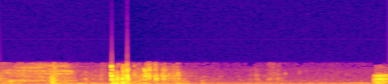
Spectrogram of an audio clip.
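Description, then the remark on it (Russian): A few muffled footsteps thud on a wooden floor as someone approaches a door, with a couple of sharper steps close together, then a quieter stretch before another soft sound at the end. No one speaks. “услышав шаги Нейлы, быстро идет к двери.”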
